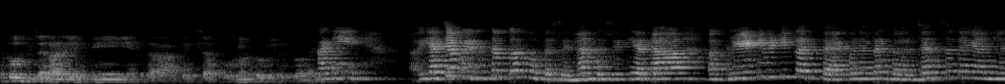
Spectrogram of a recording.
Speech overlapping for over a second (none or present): none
